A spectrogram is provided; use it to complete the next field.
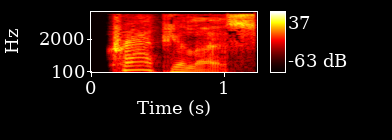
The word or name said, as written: crapulousness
